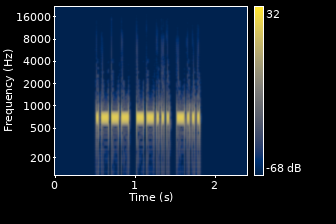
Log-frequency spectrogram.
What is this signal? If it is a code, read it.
Morse code, heard as a keyed tone, about 38 wpm, 700 Hz. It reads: J7B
